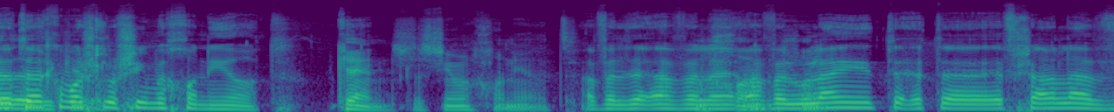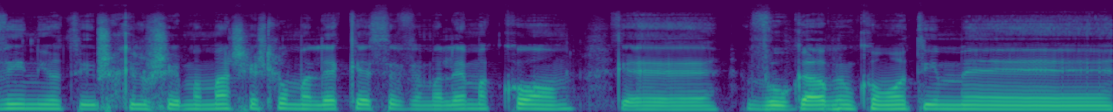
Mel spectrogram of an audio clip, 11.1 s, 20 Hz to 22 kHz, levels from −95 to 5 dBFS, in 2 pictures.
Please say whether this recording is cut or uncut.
cut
